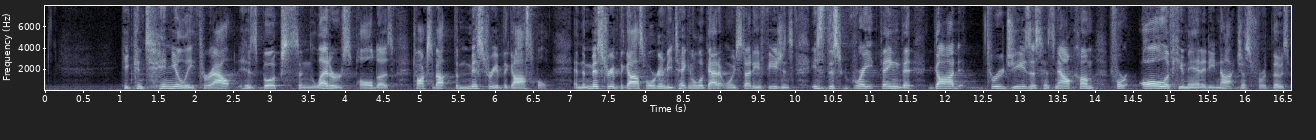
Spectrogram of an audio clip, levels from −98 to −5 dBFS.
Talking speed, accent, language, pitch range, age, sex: 195 wpm, American, English, 120-160 Hz, 40-59, male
